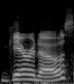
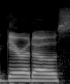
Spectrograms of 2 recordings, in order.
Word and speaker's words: Gyarados: how I say it I wrote out the pronunciation so Gyarados Gyarados awesome uh which are terrifying they are typically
